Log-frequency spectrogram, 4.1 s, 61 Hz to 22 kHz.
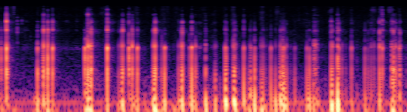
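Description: A small, round, solid wooden tree slice, held close to the microphone, is tapped and scratched with the fingertips. The result is a quick, irregular run of dry, short clicks and taps over a soft, low, woody thump. Light scratchy, crackling textures fill the gaps, with a faint tone around 1.75 kHz.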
